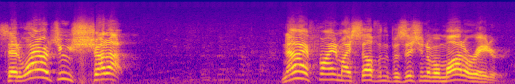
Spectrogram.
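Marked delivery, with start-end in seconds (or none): 0.2-1.2 mock screaming in a small voice. Speaker recounts a little inner voice that screamed at them, retelling a little voice screaming. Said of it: "this little voice screamed at my mind".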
